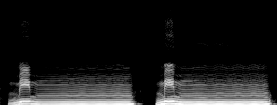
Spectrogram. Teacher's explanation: और मिम को जो आप खींच रहे हो ना वो आपको नाक में गुन्ना करना है 2 से 3 सेकंड तक का, हार्डली 2 सेकंड का आप इसमें गुन्ना करें।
